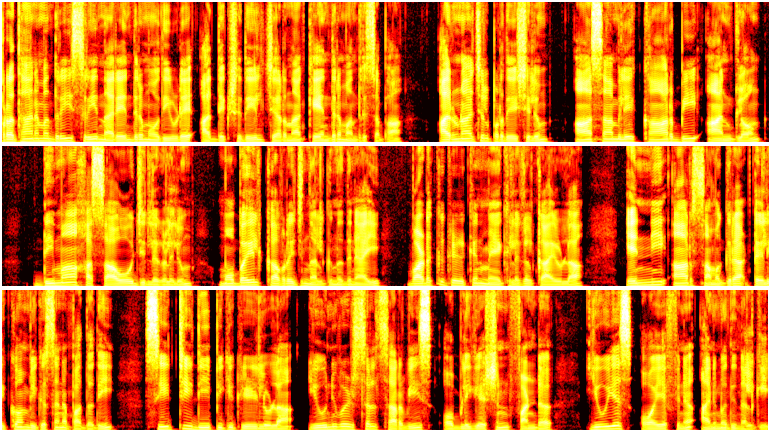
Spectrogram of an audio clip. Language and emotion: Malayalam, neutral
